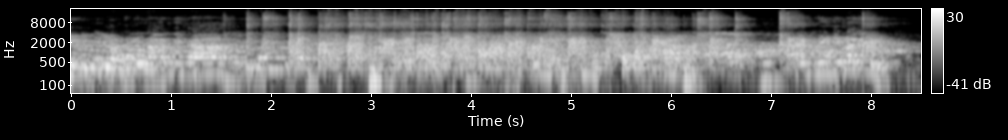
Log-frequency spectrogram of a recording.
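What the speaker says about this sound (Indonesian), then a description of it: "Ya, tepuk tangan kita." A group claps hands together in a classroom setting, with rhythmic, fairly loud claps in quick bursts and voices talking over them.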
